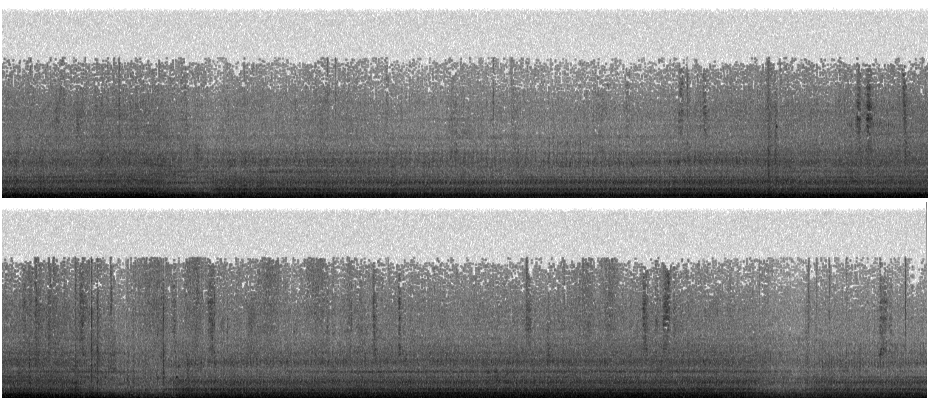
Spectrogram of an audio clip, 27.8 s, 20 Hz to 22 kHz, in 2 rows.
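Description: Diesel engine of a Setra S 315 NF city bus with a manual gearbox, running under way. Its note breaks off briefly about 3, 16 and 25 seconds in, at gear changes.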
